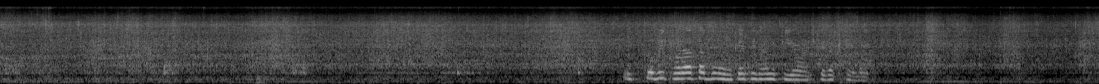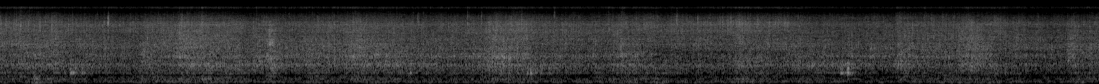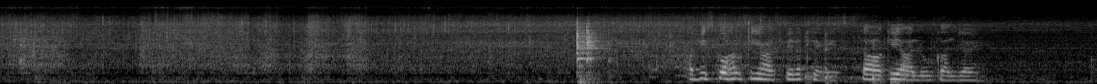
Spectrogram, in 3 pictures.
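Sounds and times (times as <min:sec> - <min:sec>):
wooden spatula scraping a pan: 0:00.0 - 0:22.8
meat and potatoes sizzling in a wok: 0:00.0 - 0:32.9.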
